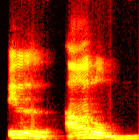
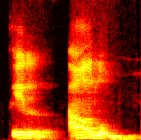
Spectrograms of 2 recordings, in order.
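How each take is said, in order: First: The final sound keeps flowing and is drawn out. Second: The final sound keeps flowing and is drawn out.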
